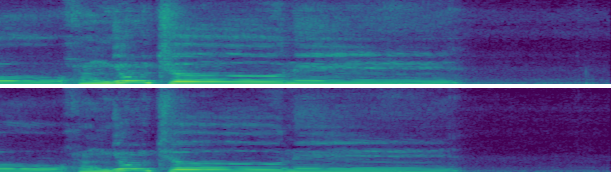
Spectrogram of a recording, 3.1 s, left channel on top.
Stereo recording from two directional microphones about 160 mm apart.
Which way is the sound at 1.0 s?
25° right (ahead or behind).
